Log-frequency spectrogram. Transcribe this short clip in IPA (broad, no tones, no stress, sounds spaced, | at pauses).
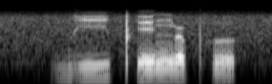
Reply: b iː pʼ e ŋ ə˞ pʰ ʊ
